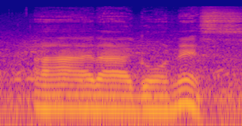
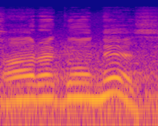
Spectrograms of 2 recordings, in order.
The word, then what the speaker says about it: Aragonés: Aragonés. Aragonés.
